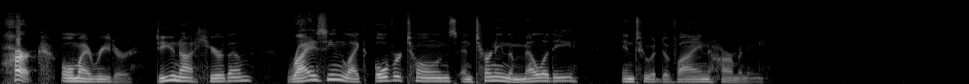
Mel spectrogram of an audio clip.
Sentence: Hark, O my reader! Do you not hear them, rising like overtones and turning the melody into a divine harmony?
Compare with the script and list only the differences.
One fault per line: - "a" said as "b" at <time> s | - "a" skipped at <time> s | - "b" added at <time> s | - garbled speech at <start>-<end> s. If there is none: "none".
none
